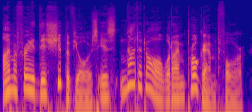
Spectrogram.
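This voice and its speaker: A man's voice: mid-range voice, wildly swooping pitch, normal speed, no room sound, pitched above the performer's own voice. A man voicing a snooty, lackadaisical male ship computer in an audiobook. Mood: haughty.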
